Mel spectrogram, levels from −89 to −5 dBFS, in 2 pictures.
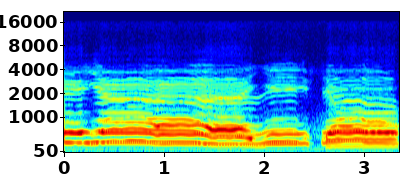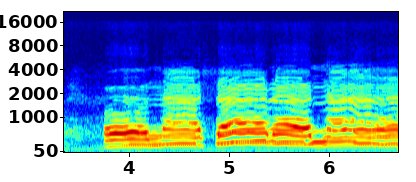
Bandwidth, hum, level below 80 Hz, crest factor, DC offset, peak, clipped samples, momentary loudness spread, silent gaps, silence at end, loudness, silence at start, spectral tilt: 4.8 kHz; none; -62 dBFS; 12 dB; under 0.1%; -4 dBFS; under 0.1%; 9 LU; none; 0 s; -17 LUFS; 0 s; -7.5 dB/octave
